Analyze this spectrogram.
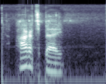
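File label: "aardbei", Dutch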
